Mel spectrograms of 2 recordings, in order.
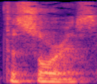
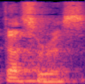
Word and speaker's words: thesaurus: it's an old joke Frank doesn't pronounce it thesaurus he pronounces it thorus therus and when I asked him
